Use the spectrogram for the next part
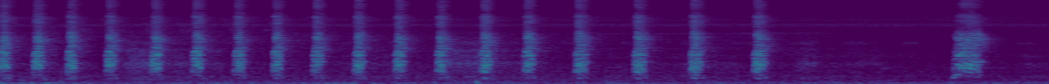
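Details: An Eastern gray squirrel barking in protective behaviour gives a run of short, harsh barks, about three each second, then one longer rasp.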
